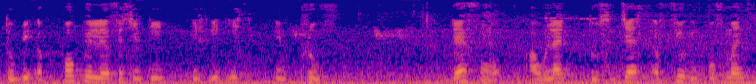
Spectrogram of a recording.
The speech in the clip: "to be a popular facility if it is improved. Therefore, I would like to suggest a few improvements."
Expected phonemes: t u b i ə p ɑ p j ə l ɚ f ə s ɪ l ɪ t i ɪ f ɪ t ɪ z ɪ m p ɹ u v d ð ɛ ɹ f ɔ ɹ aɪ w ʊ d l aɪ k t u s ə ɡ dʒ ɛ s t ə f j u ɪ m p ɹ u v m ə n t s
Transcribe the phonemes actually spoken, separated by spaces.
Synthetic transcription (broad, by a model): t u b i ə p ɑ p j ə l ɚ f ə s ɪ l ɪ t i ɪ f ɪ t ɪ s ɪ m p ɹ u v d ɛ f ɔ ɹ aɪ w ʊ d l aɪ k t u s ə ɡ dʒ ɛ s t ə f j u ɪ m p ɹ u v m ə n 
